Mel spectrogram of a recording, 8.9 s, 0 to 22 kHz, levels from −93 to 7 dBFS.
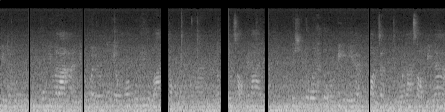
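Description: The speech drops out to blocks of digital silence seven times: 0.56–0.60 s (40 ms), 1.63–1.68 s (49 ms), 3.21–3.36 s (152 ms), 4.40–4.56 s (160 ms), 5.28–5.36 s (80 ms), a 15 ms gap at 6.43 s, and 7.36–7.40 s (40 ms). In each, samples are replaced by zeros with no fade. The 15 ms gap registers as a tick or dip rather than silence.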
